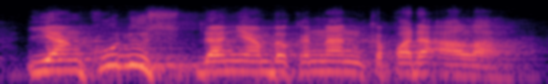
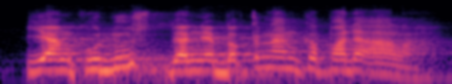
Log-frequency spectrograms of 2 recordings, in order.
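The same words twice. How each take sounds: Both takes have the same delivery.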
